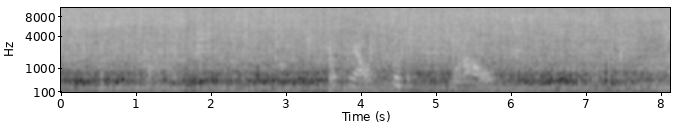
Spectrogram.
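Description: A metal spatula scrapes against a frying pan.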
